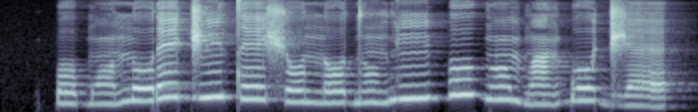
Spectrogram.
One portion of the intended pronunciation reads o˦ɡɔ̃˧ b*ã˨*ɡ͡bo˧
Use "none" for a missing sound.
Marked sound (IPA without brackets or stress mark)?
ã˨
